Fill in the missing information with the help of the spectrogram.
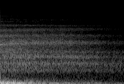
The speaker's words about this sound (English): Inhale through your nose. Exhale through your mouth.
